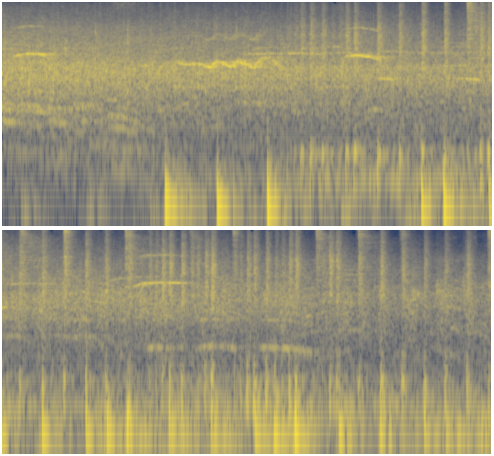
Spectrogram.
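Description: A carnival comparsa's bass drum and snare start up about two seconds in, deep thuds with sharp clicks at an uneven beat, with a few high whistling glides above them.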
